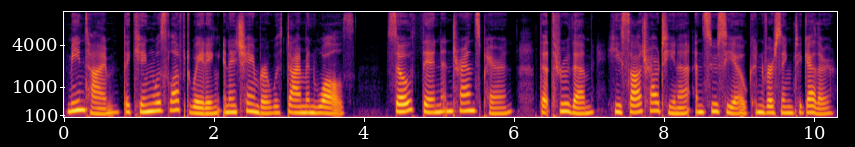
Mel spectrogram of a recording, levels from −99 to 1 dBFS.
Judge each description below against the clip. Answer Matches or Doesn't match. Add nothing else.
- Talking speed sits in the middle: Matches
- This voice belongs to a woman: Matches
